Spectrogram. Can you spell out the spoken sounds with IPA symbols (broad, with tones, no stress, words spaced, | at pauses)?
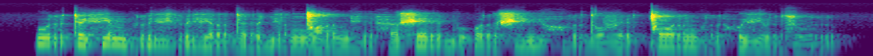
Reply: u˦rtø˦fʲœ˦ mṳ˨˦rvʲṳ˧r vʲɒ˧rdœ˨rbʲɒ˧rŋ͡ǀɒ˨r ne̤˨rhœ˨ʃe˦r bu˧ʔo˨r ʃe̤˧mʲo̤˦ho̤˨rdo˨ vø˧rǀoː˦rŋo̤˨r hu˦vʲuː˧rzu˧r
